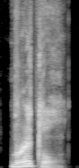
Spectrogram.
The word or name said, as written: brittle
